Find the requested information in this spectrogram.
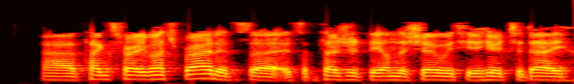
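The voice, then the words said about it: Irish accent. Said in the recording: “that's not a Singaporean accent. That is an Irish accent.”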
